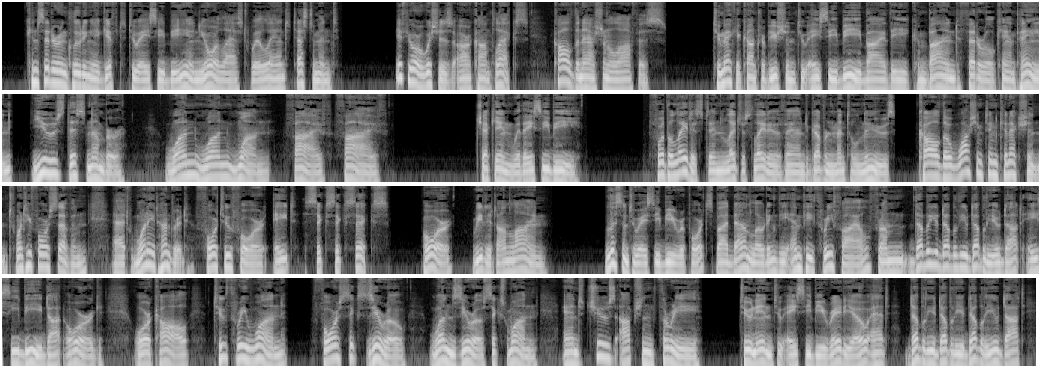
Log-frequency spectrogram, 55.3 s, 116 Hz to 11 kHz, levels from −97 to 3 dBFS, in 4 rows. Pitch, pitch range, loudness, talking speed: 115 Hz, 100-140 Hz, -19 LUFS, 100 wpm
